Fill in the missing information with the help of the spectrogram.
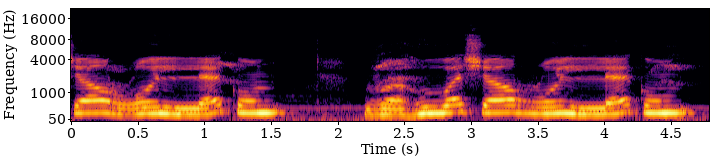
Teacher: تنوین کے بعد لام آ گیا ہے تو اسے ہم ادغام بلا غنہ کہتے ہیں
